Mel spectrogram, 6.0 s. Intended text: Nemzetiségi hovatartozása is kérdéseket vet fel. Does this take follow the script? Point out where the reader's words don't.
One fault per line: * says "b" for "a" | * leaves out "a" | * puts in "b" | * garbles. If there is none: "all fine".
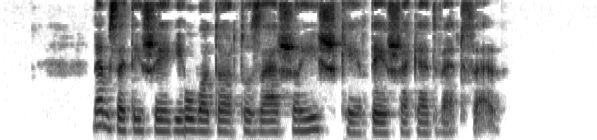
all fine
